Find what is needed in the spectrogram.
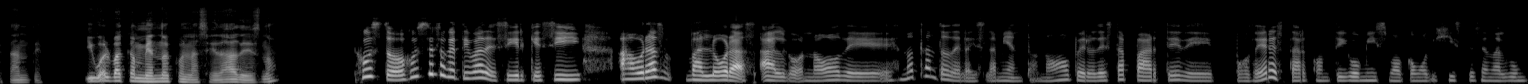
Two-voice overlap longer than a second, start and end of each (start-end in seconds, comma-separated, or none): none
